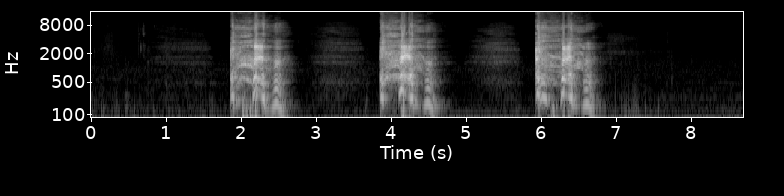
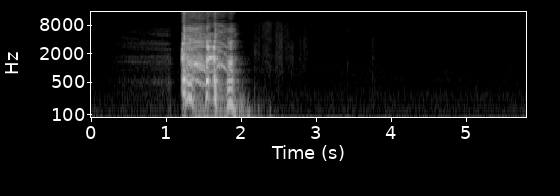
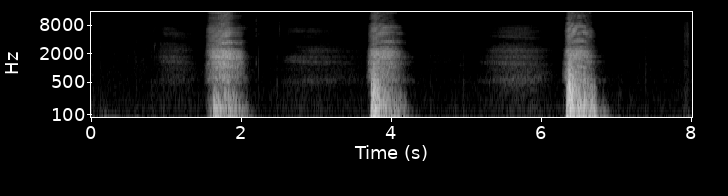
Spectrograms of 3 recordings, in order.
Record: {"three_cough_length": "8.7 s", "three_cough_amplitude": 32768, "three_cough_signal_mean_std_ratio": 0.3, "cough_length": "5.8 s", "cough_amplitude": 32767, "cough_signal_mean_std_ratio": 0.26, "exhalation_length": "8.0 s", "exhalation_amplitude": 32767, "exhalation_signal_mean_std_ratio": 0.26, "survey_phase": "alpha (2021-03-01 to 2021-08-12)", "age": "45-64", "gender": "Male", "wearing_mask": "No", "symptom_none": true, "smoker_status": "Ex-smoker", "respiratory_condition_asthma": false, "respiratory_condition_other": false, "recruitment_source": "REACT", "submission_delay": "7 days", "covid_test_result": "Negative", "covid_test_method": "RT-qPCR"}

